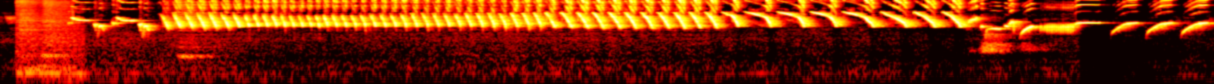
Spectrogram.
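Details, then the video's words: Canary singing an extended roll that provokes other canaries to sing along: brief opening notes, then a long, very fast even trill of high notes lasting several seconds, shifting into slower looping swoops at the close. "Kenari Gacor Ngeroll Joss! Bikin Emosi Kenari Lain Langsung Terpancing Ikut Gacor Nembak Panjang"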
